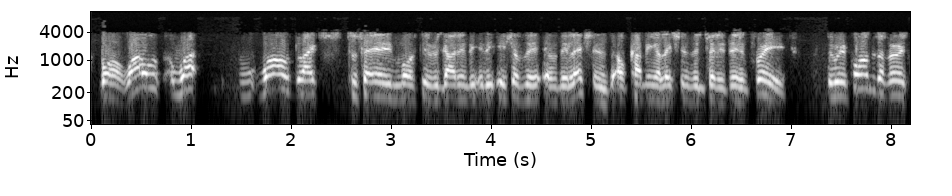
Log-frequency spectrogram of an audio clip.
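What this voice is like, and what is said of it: Strong accent when speaking English. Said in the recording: “my accent is absolutely terrible. Some people they might end up not hearing what I'm saying.”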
